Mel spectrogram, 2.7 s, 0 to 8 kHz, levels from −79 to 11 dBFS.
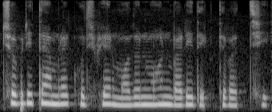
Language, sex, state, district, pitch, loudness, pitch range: Bengali, female, West Bengal, Cooch Behar, 210 Hz, -17 LUFS, 200-225 Hz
